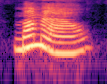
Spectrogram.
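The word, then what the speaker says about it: Maomao: Mamao, a young, which I love her name. I'm probably saying it wrong, but as it is written and the way I think it's pronounced, it sounds like meow meow.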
